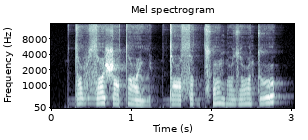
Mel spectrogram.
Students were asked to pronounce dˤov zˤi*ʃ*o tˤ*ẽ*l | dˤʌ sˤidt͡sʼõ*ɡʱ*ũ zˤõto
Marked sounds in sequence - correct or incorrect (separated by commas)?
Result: correct, incorrect, incorrect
